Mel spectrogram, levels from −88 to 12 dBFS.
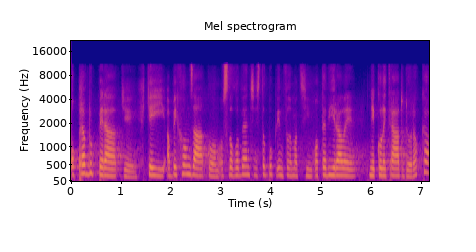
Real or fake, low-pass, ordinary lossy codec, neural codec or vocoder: fake; 10.8 kHz; AAC, 64 kbps; codec, 24 kHz, 0.9 kbps, WavTokenizer, large speech release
